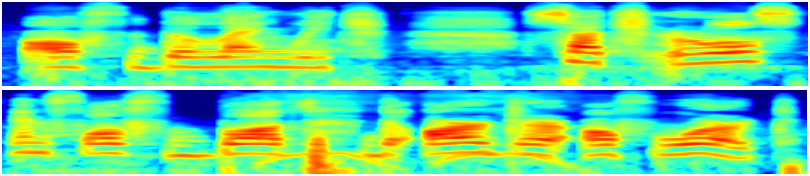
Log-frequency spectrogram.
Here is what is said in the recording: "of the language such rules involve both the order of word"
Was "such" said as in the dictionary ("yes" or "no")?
yes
